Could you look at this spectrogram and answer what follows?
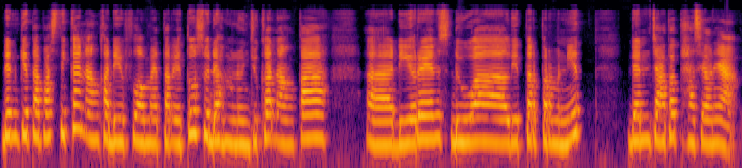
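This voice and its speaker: A young woman gives an explanatory oral presentation as a student, often halting to correct herself. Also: a little high, steady tone, fairly bright tone. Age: young adult. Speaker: university student.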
